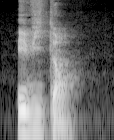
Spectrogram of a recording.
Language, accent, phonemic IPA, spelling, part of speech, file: French, France, /e.vi.tɑ̃/, évitant, verb, LL-Q150 (fra)-évitant.wav
- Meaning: present participle of éviter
